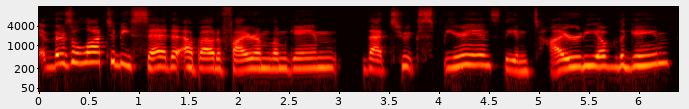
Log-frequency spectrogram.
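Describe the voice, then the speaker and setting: A woman's voice: a little high, normal speed. A woman talking casually on a group podcast, giving her opinions in an emphatic way. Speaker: podcast panel member, fan dub organiser.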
